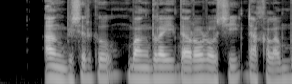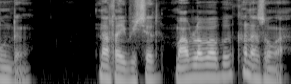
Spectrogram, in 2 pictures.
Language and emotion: Bodo, sad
